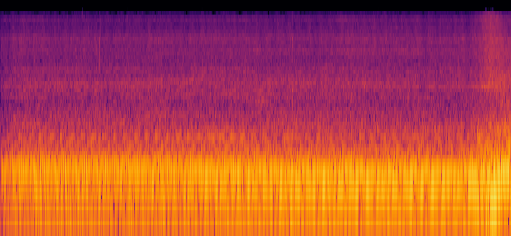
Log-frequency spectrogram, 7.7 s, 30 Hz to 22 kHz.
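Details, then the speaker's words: 2001 GM (Chevy) truck after an instrument cluster fix (passlock and ABS lights): deep, even engine rumble climbing smoothly as revs rise, no knocks or misses; it sounds healthy. "Man, that truck sounds good. Love Chevy."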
